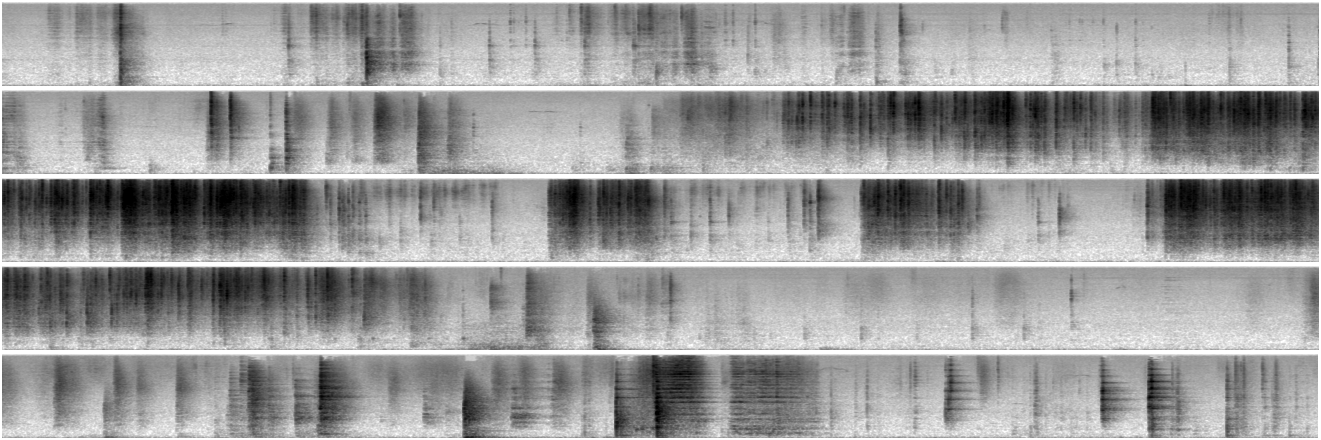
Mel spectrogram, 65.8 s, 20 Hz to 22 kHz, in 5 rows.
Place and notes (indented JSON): {
  "title": "Poznan, Mateckiego street, kitchen - wall drilling & sandwich making duet",
  "date": "2014-03-29 16:31:00",
  "description": "recording in the kitchen. neighbors doing renovations, drilling holes, hammering and chiseling on the other side of a wall. groceries unpacking and making a sandwich sounds on our side.",
  "latitude": "52.46",
  "longitude": "16.90",
  "altitude": "97",
  "timezone": "Europe/Warsaw"
}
